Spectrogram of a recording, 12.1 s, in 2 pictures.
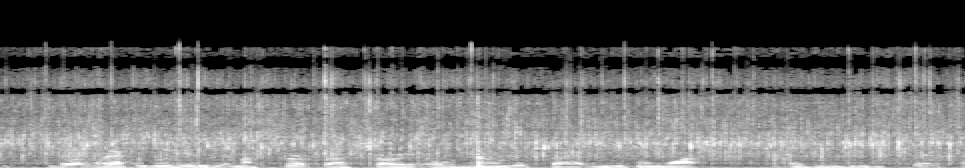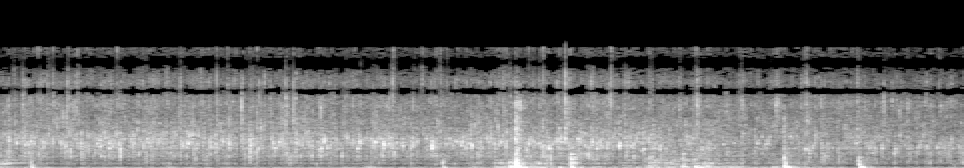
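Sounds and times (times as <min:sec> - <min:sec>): chicken sizzling in oil: 0:00.0 - 0:12.0
pan knocking on a cooktop: 0:08.3 - 0:11.6.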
